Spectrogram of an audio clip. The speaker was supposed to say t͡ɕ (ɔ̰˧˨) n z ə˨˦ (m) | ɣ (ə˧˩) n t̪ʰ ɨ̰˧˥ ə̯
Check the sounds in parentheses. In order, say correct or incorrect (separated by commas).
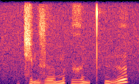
incorrect, correct, correct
